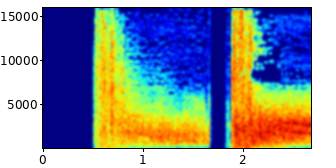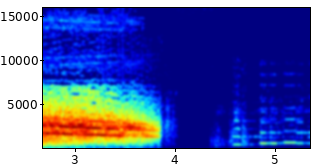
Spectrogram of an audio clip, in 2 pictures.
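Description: Two gunshots ring out in a western duel, each a loud, sharp report with a long, ringing decay, the second slightly louder, followed by a few faint small sounds.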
